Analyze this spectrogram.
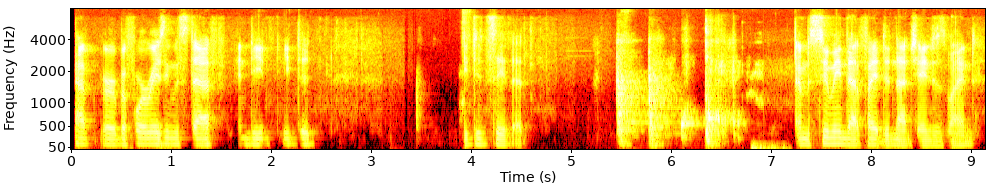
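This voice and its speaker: A man's voice: mid-range voice, fairly even intonation, quick pace, hardly any pauses, sharp tone, rough recording. A man playing a tabletop game, hesitantly describing his character's actions. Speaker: player. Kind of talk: casual tabletop game play.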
